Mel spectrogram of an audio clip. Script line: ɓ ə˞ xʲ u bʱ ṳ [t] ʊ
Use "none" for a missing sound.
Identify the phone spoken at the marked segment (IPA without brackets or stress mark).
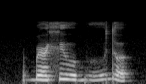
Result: d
